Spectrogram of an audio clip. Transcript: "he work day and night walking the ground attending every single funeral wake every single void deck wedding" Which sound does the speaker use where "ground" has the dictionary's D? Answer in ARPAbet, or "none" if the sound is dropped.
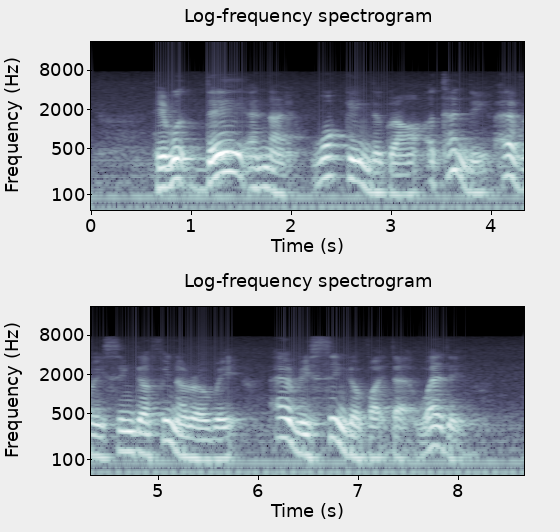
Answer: none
